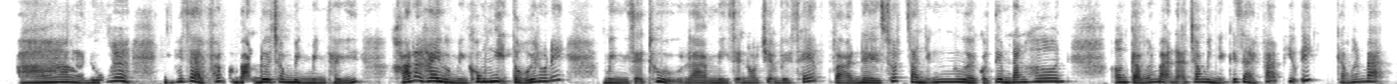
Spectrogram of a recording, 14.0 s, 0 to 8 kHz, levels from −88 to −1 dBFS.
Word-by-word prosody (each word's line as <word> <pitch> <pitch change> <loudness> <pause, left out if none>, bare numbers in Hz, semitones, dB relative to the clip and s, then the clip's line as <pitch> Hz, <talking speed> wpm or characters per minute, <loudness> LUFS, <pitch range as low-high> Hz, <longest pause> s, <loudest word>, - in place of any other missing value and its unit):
À, 190 +5 +2 0.3
đúng 200 +4 -3
ha. 315 -1 +2 0.3
Những 200 +1 -7
cái 275 +1 -1
giải 310 -1 +3
pháp 300 +2 -3
mà 205 - 0
bạn 200 - +3
đưa 240 +2 +7
cho 245 +2 -2
mình, 215 -5 +4
mình 165 -2 -2
thấy 175 +9 -1 0.3
khá - - +4
là 370 - +1
hay 305 -1 +6
và 250 - +5
mình 175 -4 0
không 275 - +4
nghĩ 300 0 +3
tới 215 +2 +4
luôn 300 +1 0
ấy 435 +2 -6 0.4
mình 165 -3 -2
sẽ - - -3
thử 280 -6 +1
là 170 -1 -3
mình 165 0 -3
sẽ 165 - -5
nói 175 -2 -5
chuyện 180 - -4
với 170 0 -4
sếp 285 - -4
và 185 -5 -1
đề 185 +1 +1
xuất 320 - -5
ra 240 -4 0
những 220 +5 +1
người 235 -6 +4
có 175 0 -6
tiềm 215 +3 +2
năng 225 +2 +1
hơn. 280 +2 -1 0.4
Ờ, 215 0 0
cảm 200 -4 +3
ơn 220 +6 -2
bạn 255 - 0
đã - - -4
cho 245 +3 -2
mình 230 -4 +2
những 180 +5 -6
cái 235 - -2
giải 225 -9 -2
pháp - - -2
hữu 290 - -3
ích. 405 +2 -1 0.2
Cảm 200 +1 -5
ơn 250 +4 -3
bạn. 285 -1 -2
215 Hz, 260 wpm, -20 LUFS, 180-275 Hz, 0.4 s, đưa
